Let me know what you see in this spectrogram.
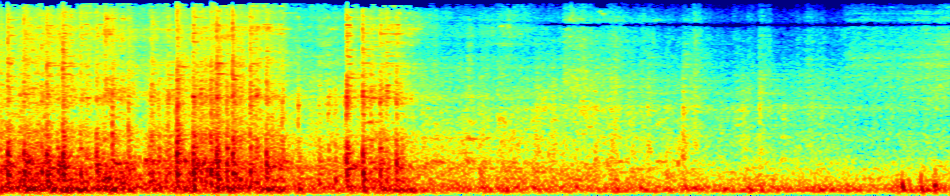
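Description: Covered hopper cars of a freight train rolling past, with wheels clattering and clicking over the rail joints. About four seconds in the sound drops off sharply as the last car passes, and it goes on as a quieter rumble as the train draws away.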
